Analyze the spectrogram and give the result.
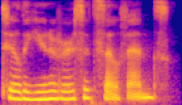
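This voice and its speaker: A woman's voice: mid-range voice, little pitch movement, a little slow. A woman voicing an obsessive, possessive immortal lover in a whispered audio roleplay, sweetly menacing. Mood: doting. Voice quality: soft breathy whisper. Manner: intimate, sweetly menacing, sudden flares.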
